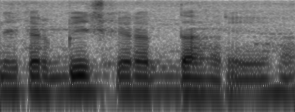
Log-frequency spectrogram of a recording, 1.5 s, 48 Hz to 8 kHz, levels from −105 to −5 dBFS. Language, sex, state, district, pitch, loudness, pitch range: Chhattisgarhi, male, Chhattisgarh, Rajnandgaon, 120 Hz, -19 LUFS, 115-120 Hz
